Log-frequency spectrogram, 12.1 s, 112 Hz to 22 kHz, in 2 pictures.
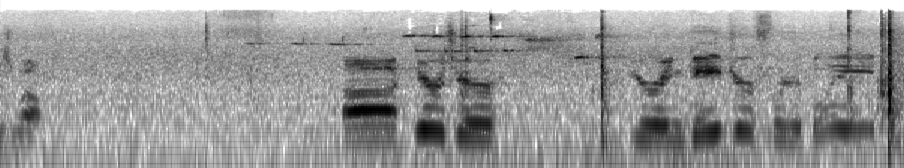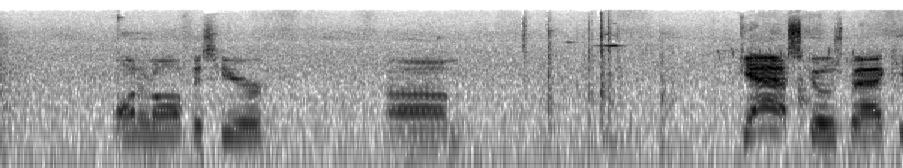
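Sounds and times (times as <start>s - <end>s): tractor seat clicking on pivot: 5.6s - 6.2s, 9.5s - 10.6s.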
